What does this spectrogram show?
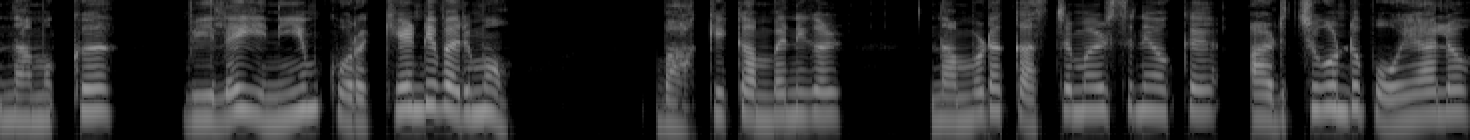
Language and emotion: Malayalam, fearful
